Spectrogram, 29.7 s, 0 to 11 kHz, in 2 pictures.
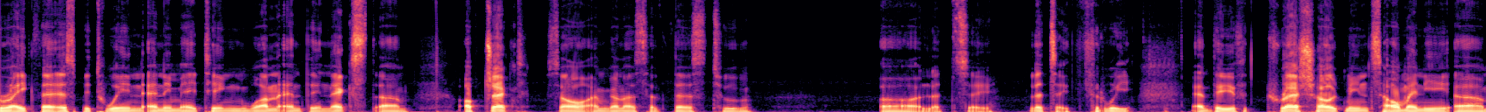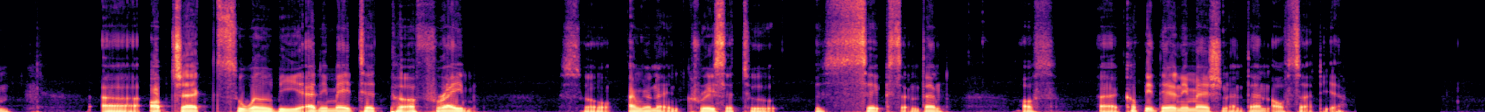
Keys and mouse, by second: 27.9 alt+a, 28.8 a.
